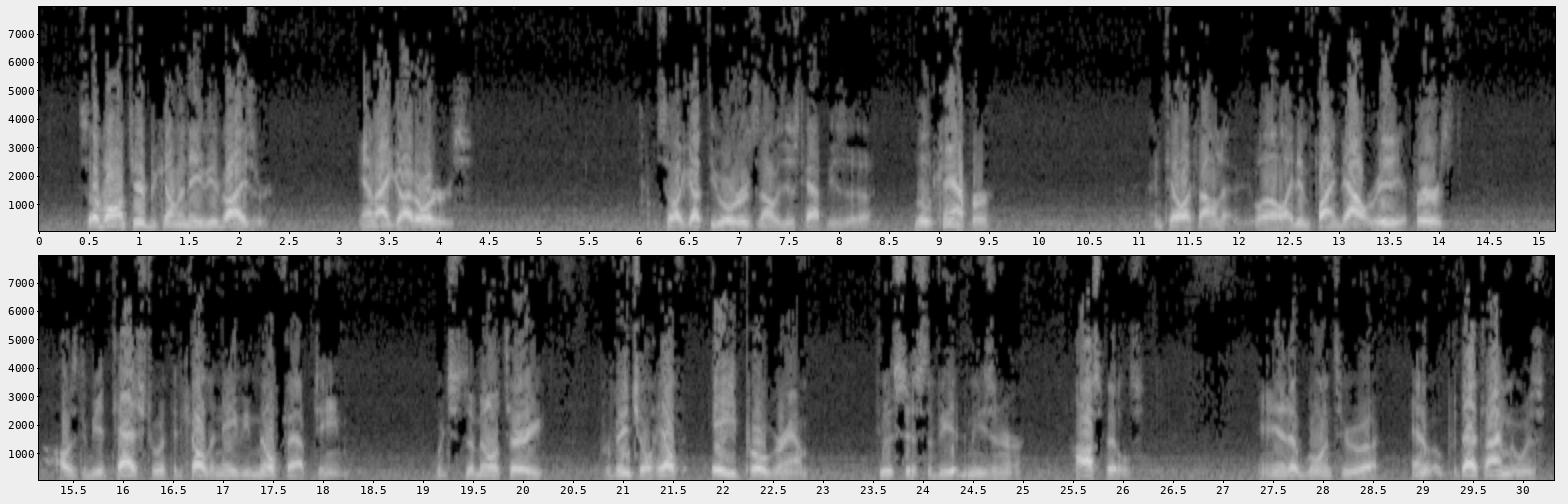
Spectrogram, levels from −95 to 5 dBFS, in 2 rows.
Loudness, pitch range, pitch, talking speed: -20 LUFS, 90-105 Hz, 95 Hz, 155 wpm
